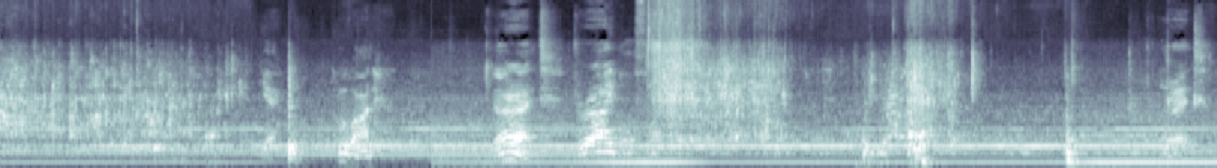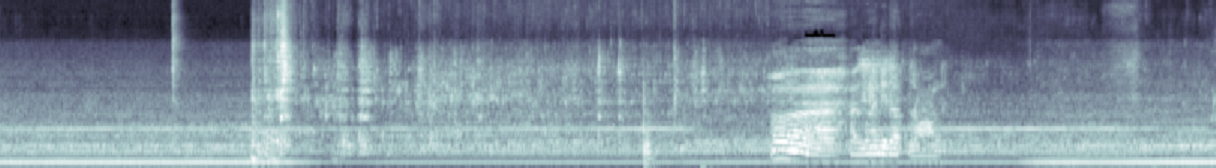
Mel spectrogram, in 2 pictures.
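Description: A miniature toilet flushing, water swirling and draining in its bowl, over a steady hum.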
